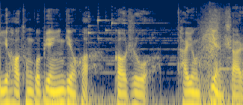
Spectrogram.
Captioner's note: using a voice changer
